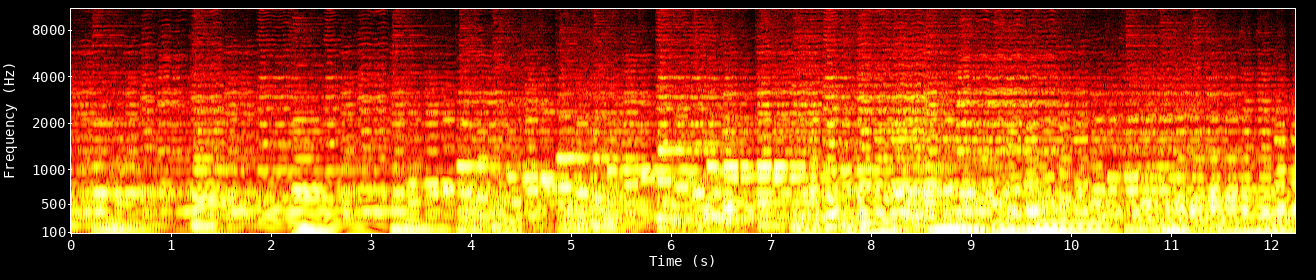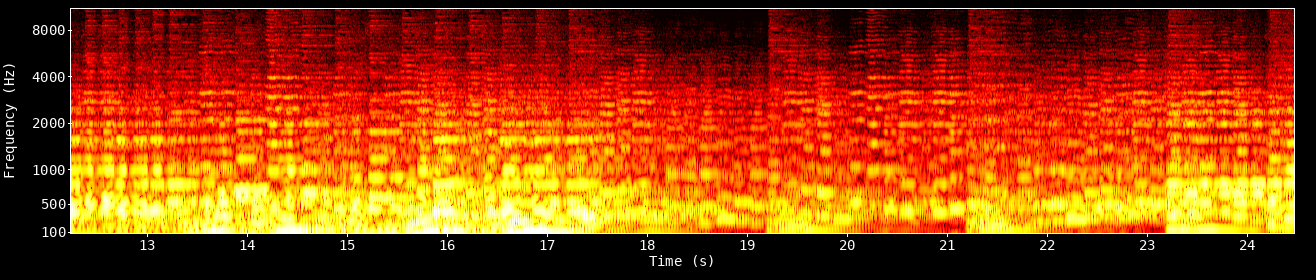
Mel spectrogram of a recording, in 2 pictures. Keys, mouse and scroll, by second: 0.5 ctrl+s, 0.5-1.2 scroll up 1, 0.5 shift+n, 0.5 a, 1.2 scroll down 1, 1.5 shift+right click, 2.8-3.2 scroll down 2, 3.2 middle click, 3.7-4.2 shift+scroll up 1, 4.2 middle click, 4.2 KP_1, 5.5 shift+middle click, 5.5-5.8 scroll down 2, 6.3 shift+middle click, 6.7 click, 6.7 g, 7.2 right click, 7.2-7.5 scroll up 1, 7.7 click, 8.0 middle click, 9.0 ctrl+z, 9.0 g, 9.2 click, 10.1 shift+click, 11.9 ctrl+r, 11.9 right click, 12.1 scroll up 1, 12.3 shift+middle click, 12.6 click, 12.6 s, 12.8 g, 14.3 a, 15.0-16.4 middle drag, 16.4-18.4 drag, 16.4 g, 16.4 x, 18.4-19.0 scroll up 9, 18.4 y, 20.1 shift+middle click, 20.1-20.5 scroll down 1, 20.5-20.9 scroll up 2, 20.9 right click, 20.9 click, 20.9 d, 20.9 g, 20.9 right click, 22.2 click, 22.2 g, 22.2 right click, 22.4 click, 22.5 shift+middle click, 22.6 g, 22.8 right click, 23.0 click, 23.1 shift+middle click, 23.2 g, 23.5 click, 23.5 right click, 23.8 right click, 24.1 right click, 24.1 scroll up 1, 24.2 g, 24.3 Tab, 24.3 scroll down 3.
